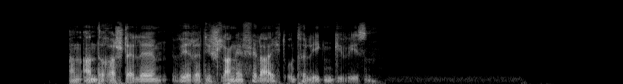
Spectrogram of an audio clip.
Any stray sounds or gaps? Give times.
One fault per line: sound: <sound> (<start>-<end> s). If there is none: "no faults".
no faults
